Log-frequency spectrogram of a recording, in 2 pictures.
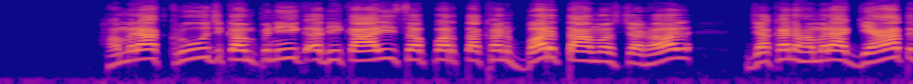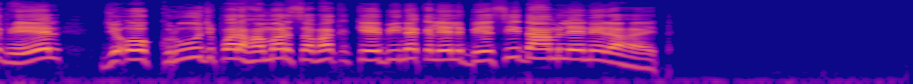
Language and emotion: Maithili, angry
